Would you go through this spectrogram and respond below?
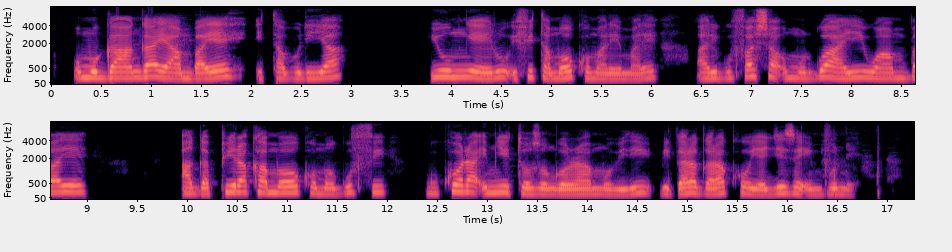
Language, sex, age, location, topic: Kinyarwanda, female, 25-35, Kigali, health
